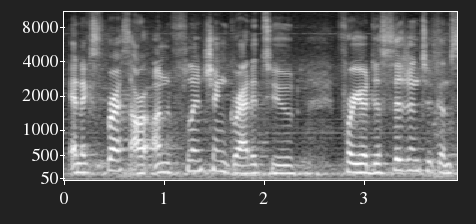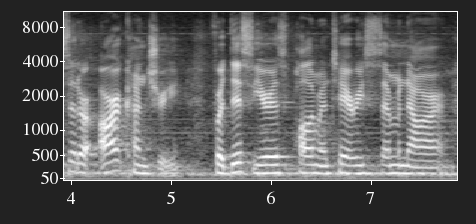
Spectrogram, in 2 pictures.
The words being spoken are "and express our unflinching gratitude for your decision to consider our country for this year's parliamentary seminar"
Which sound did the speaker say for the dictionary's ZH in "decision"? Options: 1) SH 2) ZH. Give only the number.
2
